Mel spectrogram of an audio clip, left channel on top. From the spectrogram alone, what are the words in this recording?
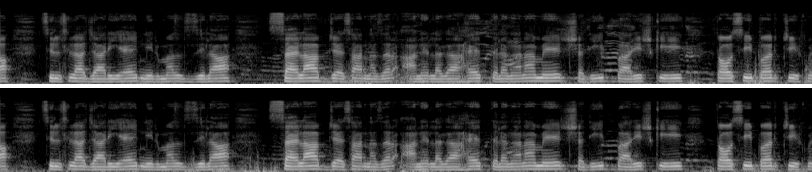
सिलसिला जारी है। निर्मल ज़िला सैलाब जैसा नज़र आने लगा है। तेलंगाना में शदीद बारिश की तौसी पर चीफ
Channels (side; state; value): both; normal; correlation 0.97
